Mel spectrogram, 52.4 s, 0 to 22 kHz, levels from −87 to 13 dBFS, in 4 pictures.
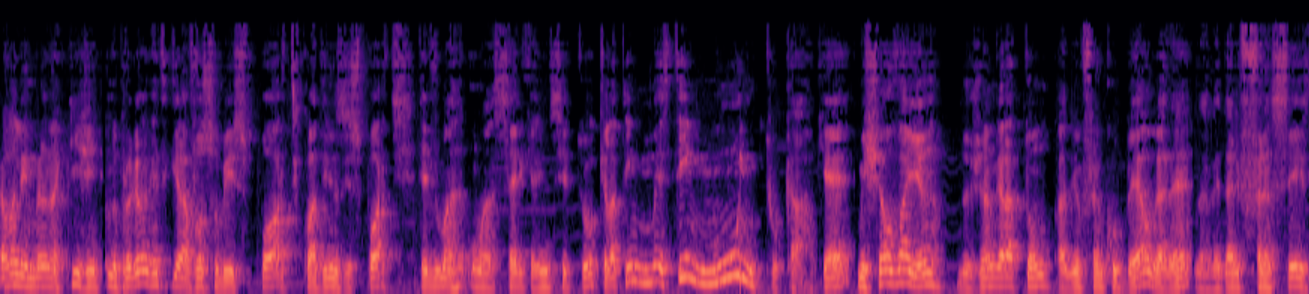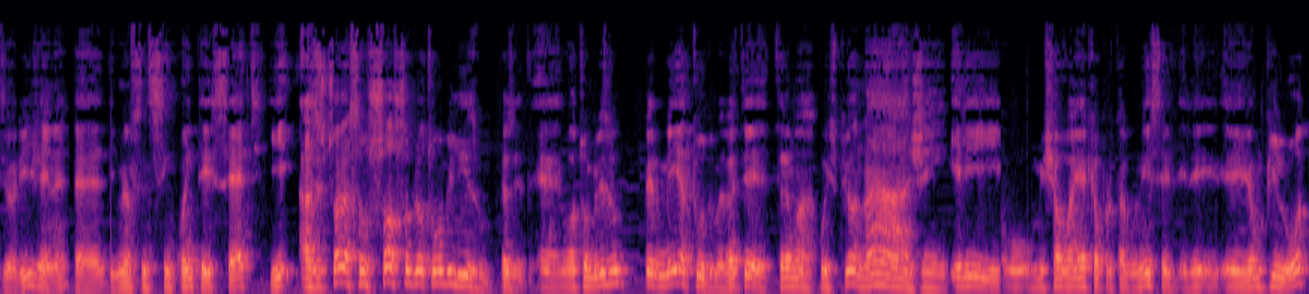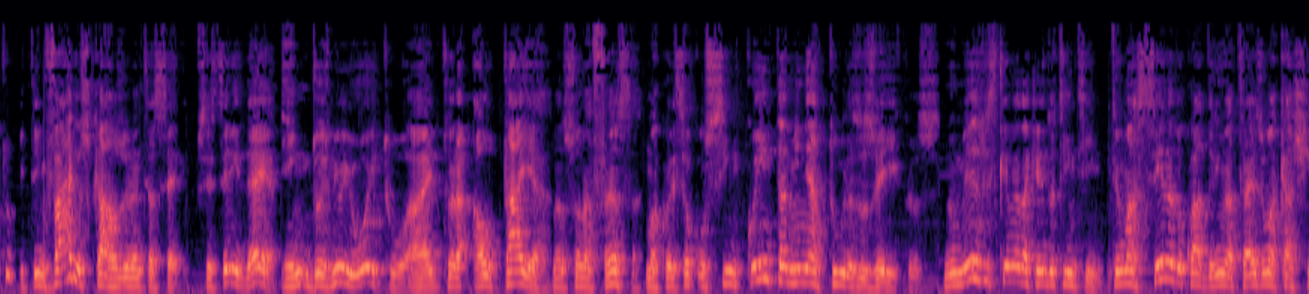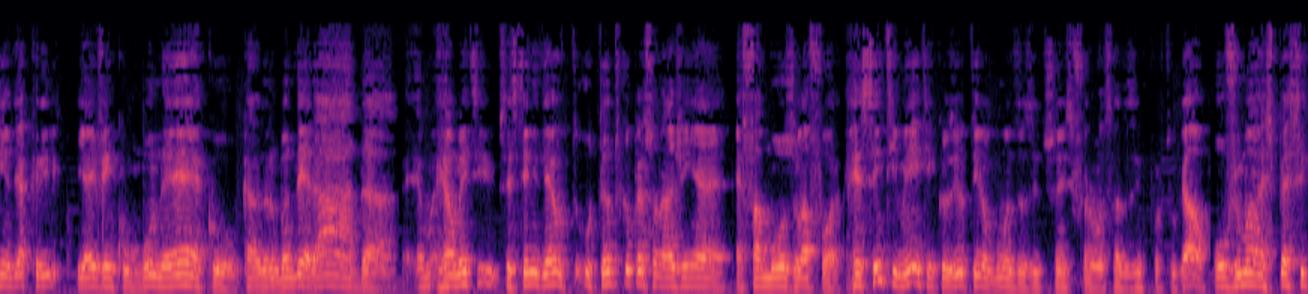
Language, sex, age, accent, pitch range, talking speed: Portuguese, male, 50-69, Brazilian, 115-160 Hz, 190 wpm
